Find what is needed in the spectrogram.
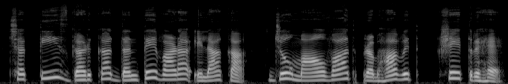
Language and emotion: Hindi, neutral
